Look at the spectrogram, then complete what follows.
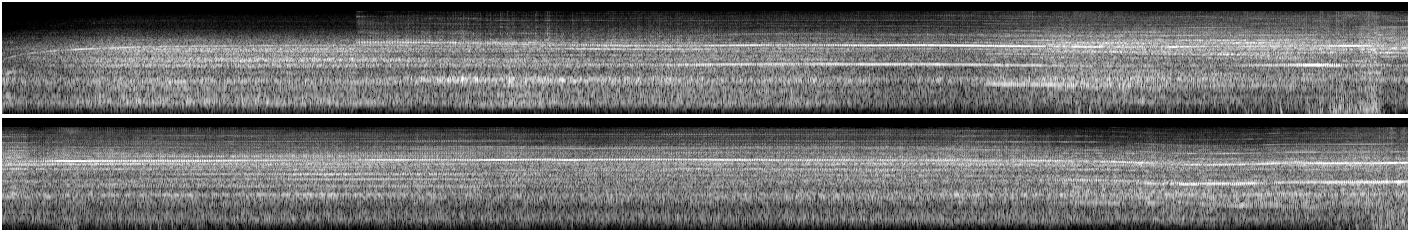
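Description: Chop saw motor spinning up, then a carbide-tipped wood-cutting saw blade cutting through rectangular steel tube, with a loud, steady, high-pitched whine throughout the cut.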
